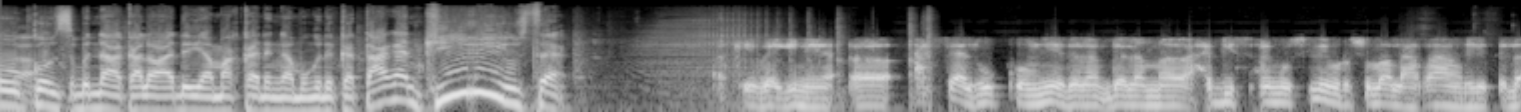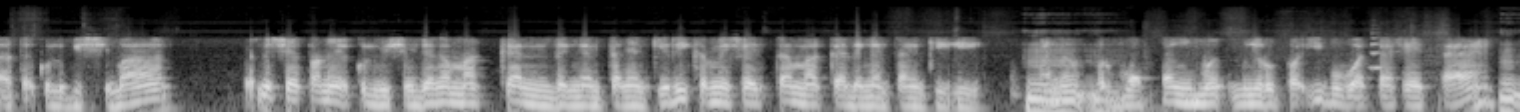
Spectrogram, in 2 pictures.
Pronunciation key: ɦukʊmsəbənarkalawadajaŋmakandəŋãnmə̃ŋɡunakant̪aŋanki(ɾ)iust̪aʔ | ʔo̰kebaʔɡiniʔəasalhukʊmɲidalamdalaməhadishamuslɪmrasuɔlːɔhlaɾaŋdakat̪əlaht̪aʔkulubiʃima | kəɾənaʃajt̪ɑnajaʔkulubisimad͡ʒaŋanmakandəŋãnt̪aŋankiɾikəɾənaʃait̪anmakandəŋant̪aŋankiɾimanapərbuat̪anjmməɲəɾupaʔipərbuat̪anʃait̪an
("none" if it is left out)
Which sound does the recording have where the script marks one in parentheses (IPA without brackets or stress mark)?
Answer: ɾ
